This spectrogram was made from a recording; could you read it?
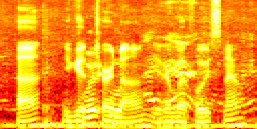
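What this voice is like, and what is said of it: Put-on radio announcer voice. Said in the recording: “his radio voice ... I'm a very microphone friendly.”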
